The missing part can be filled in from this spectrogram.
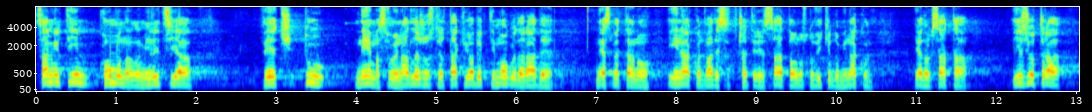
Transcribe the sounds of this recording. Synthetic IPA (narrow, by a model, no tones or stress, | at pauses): saːmimt̪iːmko̞munalnamilit̪sija | ʋe̞t͡ɕt̪uː | neːmasʋo̞junaːd̪le̞ʒno̞st̪jelt̪akʋio̞bje̞k̚t̪imo̞ɡud̪aɾaːd̪e̞nesme̞t̪ano̞inakond̪ʋaːd̪eset̪t͡ʃet̪iɾisaːt̪aod̪no̞snoʋikend̪o̞minako̞n | jed̪no̞ɡsaːt̪a | izjut̪ɾa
